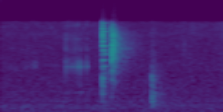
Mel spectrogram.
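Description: A cue tip strikes a snooker ball with a sharp click.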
